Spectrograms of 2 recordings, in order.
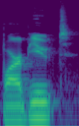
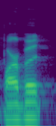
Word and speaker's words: barbute: also i know that the helmets pronounced barbute sometimes i call it barbet because i think barbit sounds a little better it also rolls off the tongue a little more easily i want to compare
